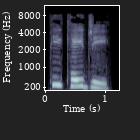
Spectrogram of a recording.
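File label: "pkg", British English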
